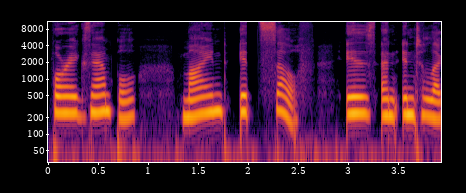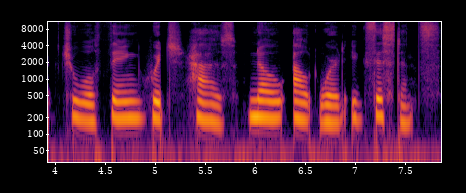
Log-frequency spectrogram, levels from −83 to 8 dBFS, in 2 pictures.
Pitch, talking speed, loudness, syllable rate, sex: 210 Hz, 100 wpm, -18 LUFS, 3.5 syllables/s, female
